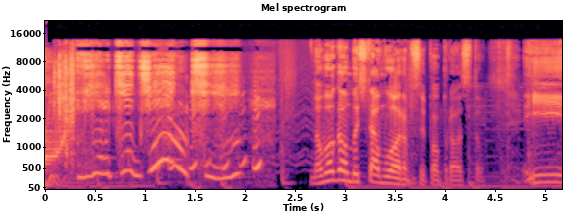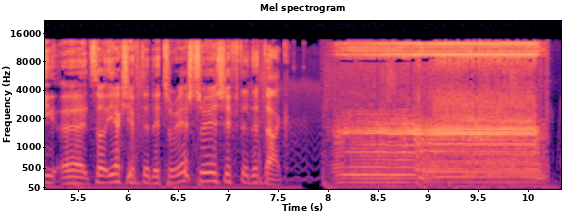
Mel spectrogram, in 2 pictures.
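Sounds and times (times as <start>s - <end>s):
speech: 0.6s - 9.4s
person imitating a cow mooing: 8.0s - 10.2s.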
